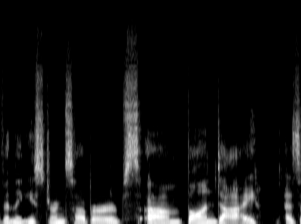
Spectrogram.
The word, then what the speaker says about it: Bondi: Um Bondai, as it's pronounced.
